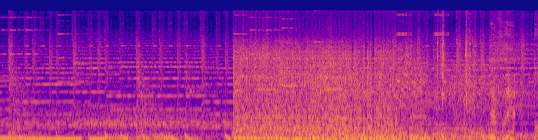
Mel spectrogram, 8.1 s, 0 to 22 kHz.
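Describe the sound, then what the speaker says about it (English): Heavy booming blasts and crashing debris from the video game GoldenEye 007 fill the clip continuously, loud and dense, with layered rumbling impacts and gunfire-like bursts. "Big explosions."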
